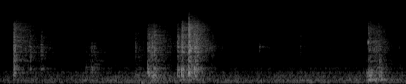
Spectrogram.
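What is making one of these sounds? A plastic cover snaps into place.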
